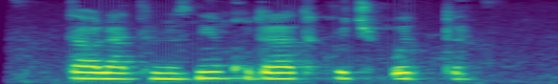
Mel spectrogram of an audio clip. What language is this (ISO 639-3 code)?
uzb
